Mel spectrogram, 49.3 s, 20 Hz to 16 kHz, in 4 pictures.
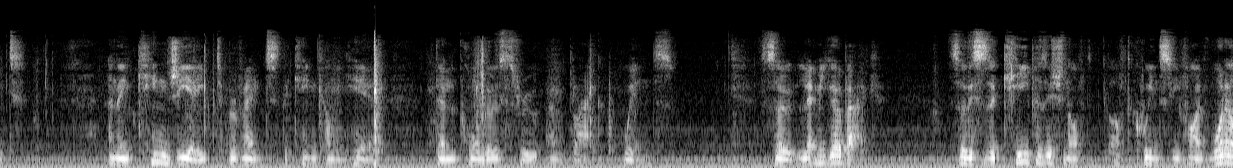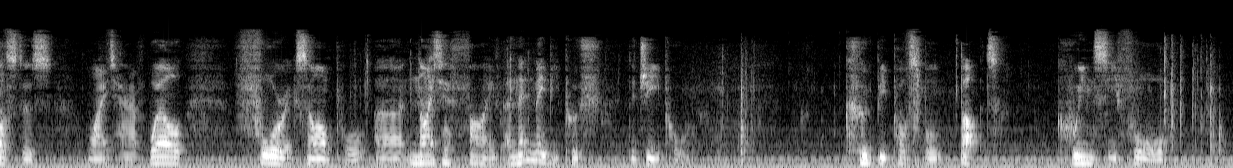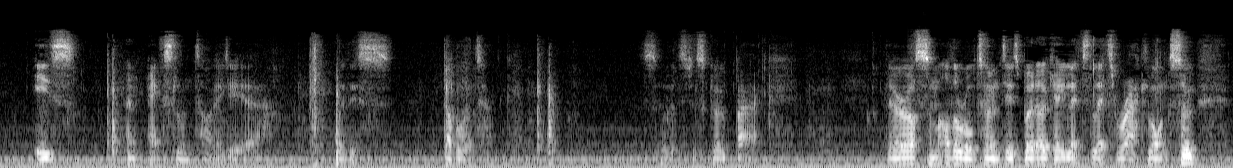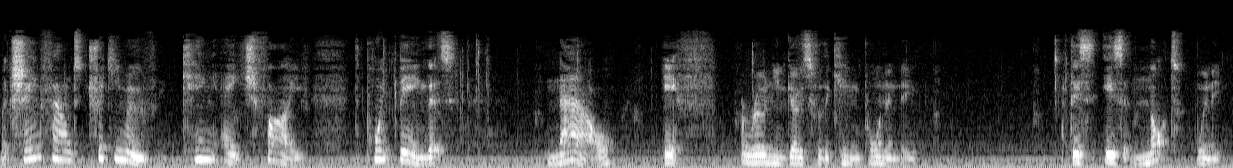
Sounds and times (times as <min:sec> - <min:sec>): Speech: 0:00.0 - 0:00.3, 0:01.0 - 0:06.8, 0:07.6 - 0:08.9, 0:09.5 - 0:19.3, 0:20.8 - 0:24.1, 0:25.0 - 0:29.8, 0:31.1 - 0:32.6, 0:33.5 - 0:41.8, 0:42.4 - 0:46.2, 0:47.6 - 0:49.3
Inside, small room: 0:00.0 - 0:49.3.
